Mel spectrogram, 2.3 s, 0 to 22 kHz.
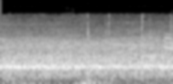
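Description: A stadium crowd in the Madden 26 football video game keeps up a steady, even roar of cheering throughout, with no sharp peaks.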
